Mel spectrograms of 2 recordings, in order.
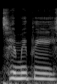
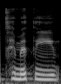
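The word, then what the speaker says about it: Timothée: pretentious it is that you spell Timothy in the French form but you insist on it being pronounced like the English name safely DQ but moving on Timothy your tux how do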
